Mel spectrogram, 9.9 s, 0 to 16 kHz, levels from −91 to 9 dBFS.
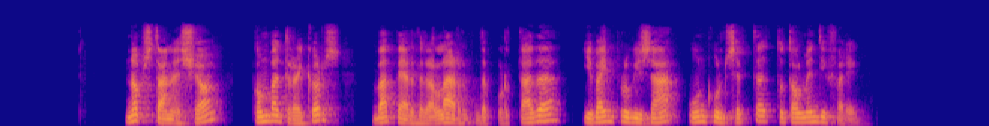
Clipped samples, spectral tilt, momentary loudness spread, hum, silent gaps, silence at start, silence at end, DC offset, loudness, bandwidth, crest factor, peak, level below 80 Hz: under 0.1%; -5.5 dB/octave; 12 LU; none; 2.34-2.52 s, 3.57-3.71 s, 5.73-5.82 s; 1.25 s; 1.35 s; under 0.1%; -20 LUFS; 7.8 kHz; 20 dB; -2 dBFS; -56 dBFS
